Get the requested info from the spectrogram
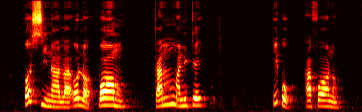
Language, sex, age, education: Igbo, female, 30-45, tertiary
